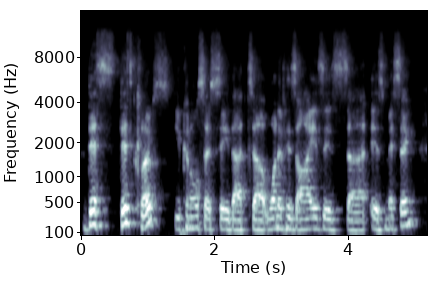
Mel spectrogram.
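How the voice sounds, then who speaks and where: A man narrating a tabletop role-playing game as game master, slowly describing a creature with many pauses and fillers. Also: medium pitch, echoey room. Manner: hesitant, many fillers and "sort of".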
